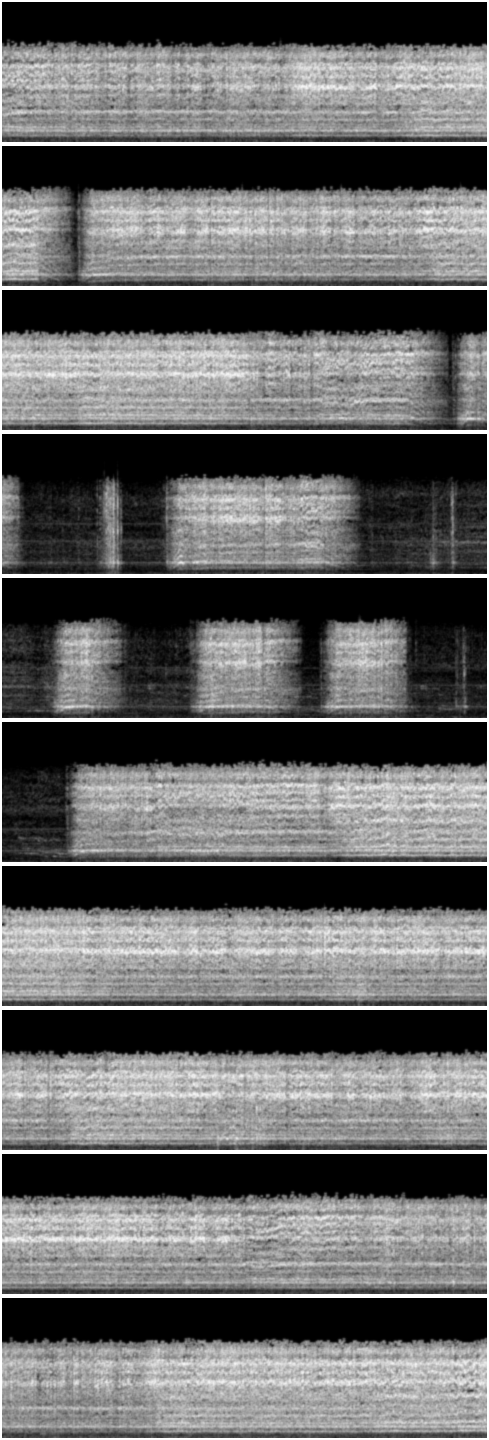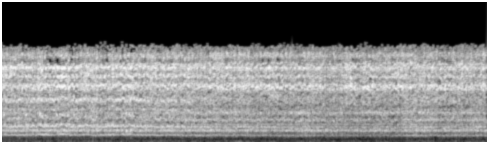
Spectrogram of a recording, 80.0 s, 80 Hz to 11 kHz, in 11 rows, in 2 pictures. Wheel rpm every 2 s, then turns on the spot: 160, 160, 160, 130, 120, 160, 160, 160, 160, 160, 80, 10, 120, 50, 20, 30, 70, 40, 40, 150, 160, 160, 160, 160, 160, 160, 160, 160, 160, 160, 160, 160, 160, 160, 160, 160, 160, 160, 160, 160.
34-36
